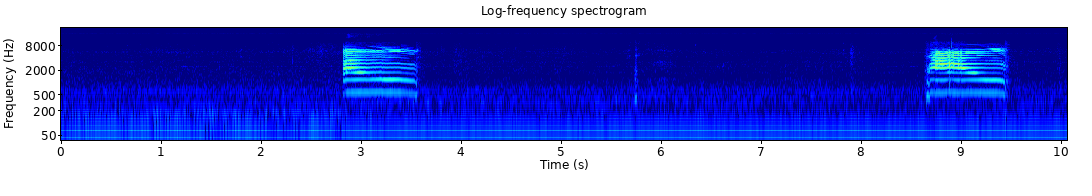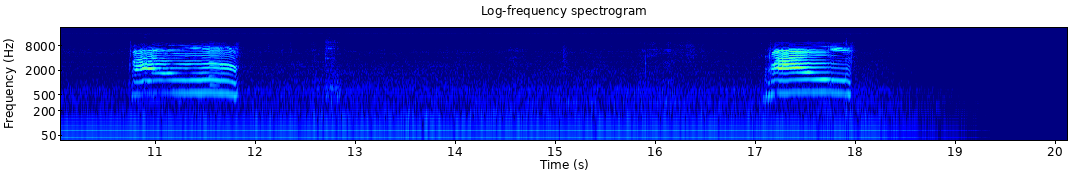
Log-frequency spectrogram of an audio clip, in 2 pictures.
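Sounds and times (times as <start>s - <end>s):
Persian cat meowing: 2.8s - 3.6s, 8.6s - 9.6s, 10.8s - 11.9s, 17.1s - 18.0s.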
